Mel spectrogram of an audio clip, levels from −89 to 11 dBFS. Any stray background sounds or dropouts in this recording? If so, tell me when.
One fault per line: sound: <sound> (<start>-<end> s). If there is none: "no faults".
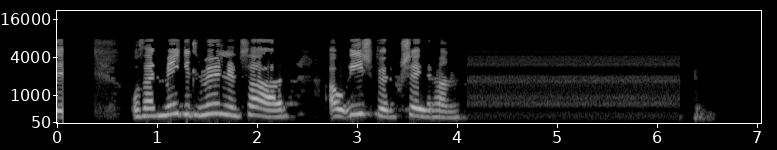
no faults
